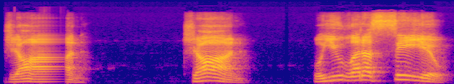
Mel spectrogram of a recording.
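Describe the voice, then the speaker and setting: A commanding seance medium, acted by a man in old radio drama style. The voice is bright and forceful, rising and falling theatrically, and the words come slowly and deliberately. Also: medium pitch, big pitch swings, heavily acted. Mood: solemn, summoning. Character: fake spiritualist medium leading a seance, solemn and commanding.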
